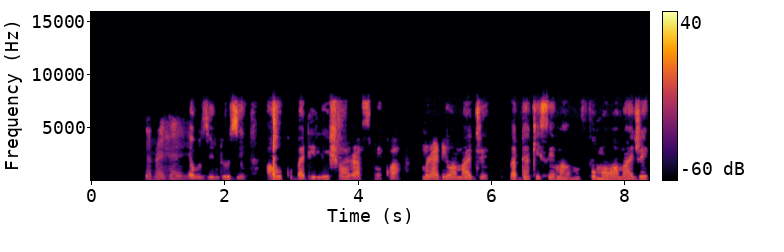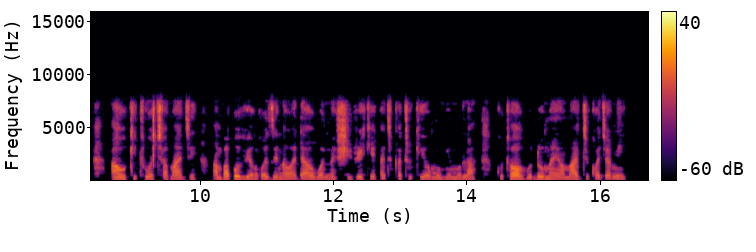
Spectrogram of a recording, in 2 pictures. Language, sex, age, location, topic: Swahili, female, 18-24, Nakuru, health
